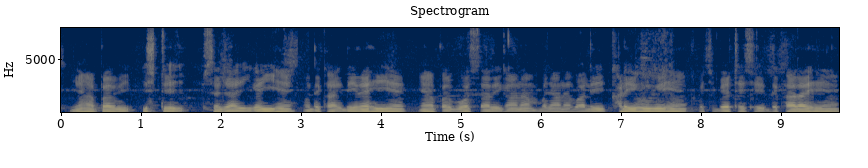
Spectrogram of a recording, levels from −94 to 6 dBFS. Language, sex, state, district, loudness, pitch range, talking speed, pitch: Hindi, male, Chhattisgarh, Bilaspur, -35 LUFS, 100-115 Hz, 170 wpm, 105 Hz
